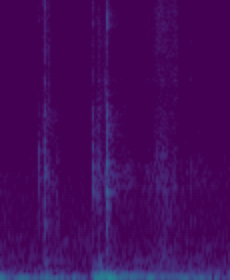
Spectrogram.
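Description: A few faint computer keyboard clicks: one, then two close together about a second in, then a softer one, as keys are pressed to leave the slide show.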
